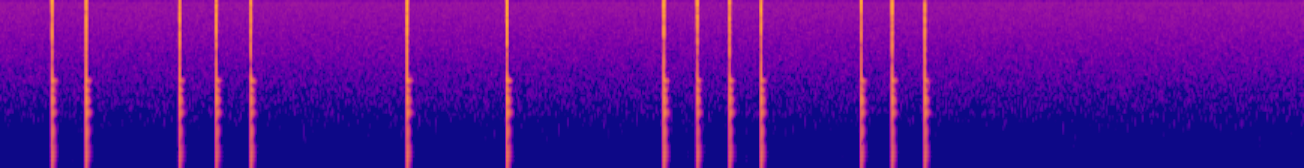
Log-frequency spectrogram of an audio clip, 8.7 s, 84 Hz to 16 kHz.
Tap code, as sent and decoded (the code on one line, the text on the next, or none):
2-3 1-1 4-3
HAS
